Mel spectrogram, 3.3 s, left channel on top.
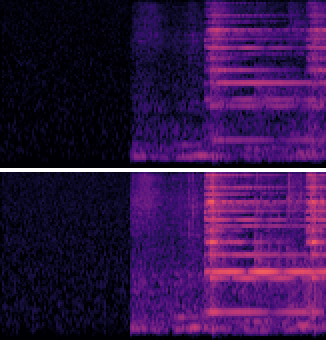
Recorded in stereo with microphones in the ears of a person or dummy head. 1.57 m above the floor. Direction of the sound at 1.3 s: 50° right (ahead or behind).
